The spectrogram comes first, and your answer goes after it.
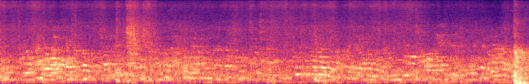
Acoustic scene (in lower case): crowded indoor space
